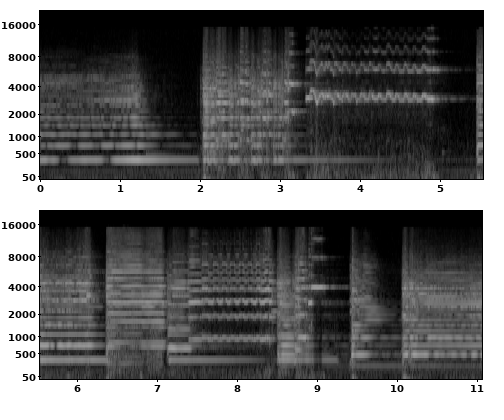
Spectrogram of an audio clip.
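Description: Solo violin playing a showy piece in short phrases broken by brief pauses, with a long, very high wavering note about three seconds in.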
